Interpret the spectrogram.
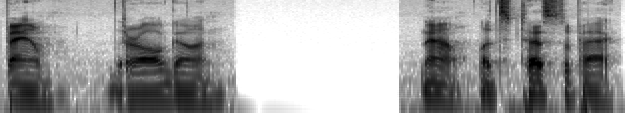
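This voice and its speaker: A man presenting a step-by-step software tutorial in an informal, instructional way. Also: sits low, slow pace.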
